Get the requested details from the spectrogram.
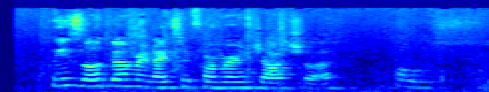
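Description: A woman speaks calmly.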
